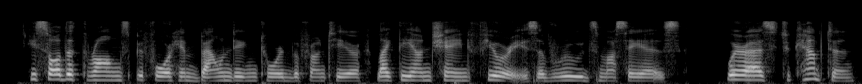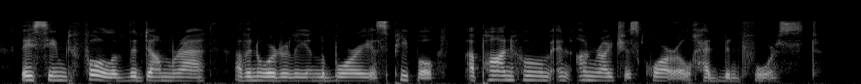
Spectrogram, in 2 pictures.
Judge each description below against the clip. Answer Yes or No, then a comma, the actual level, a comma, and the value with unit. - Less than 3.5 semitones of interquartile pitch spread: Yes, narrow, 2.5 semitones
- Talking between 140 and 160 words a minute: Yes, average, 150 wpm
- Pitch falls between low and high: Yes, medium, 180 Hz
